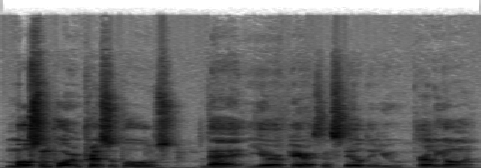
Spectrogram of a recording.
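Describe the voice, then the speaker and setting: Low-voiced laid-back male host. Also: steady tone, moderate pace, darkish tone, roomy sound, slight background noise, low-quality recording. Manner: laid-back, calls the guest "man" and "brother". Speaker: podcast host. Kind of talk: casual interview.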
